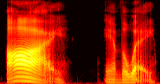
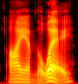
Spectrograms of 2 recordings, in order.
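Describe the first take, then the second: First: The word 'I' is strongly stressed. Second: The word 'I' is not stressed.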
